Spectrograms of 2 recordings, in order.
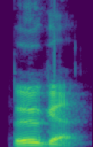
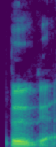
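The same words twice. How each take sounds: First: The word is said at a louder volume. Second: The word is said at a quieter volume. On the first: The second player raises the dare. "the other person has to say it louder" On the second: The first player starts the dare. "someone goes, booger"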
